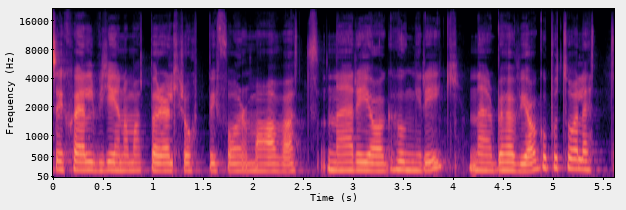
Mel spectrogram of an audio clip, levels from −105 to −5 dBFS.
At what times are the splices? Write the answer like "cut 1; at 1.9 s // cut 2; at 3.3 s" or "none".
cut 1; at 1.2 s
